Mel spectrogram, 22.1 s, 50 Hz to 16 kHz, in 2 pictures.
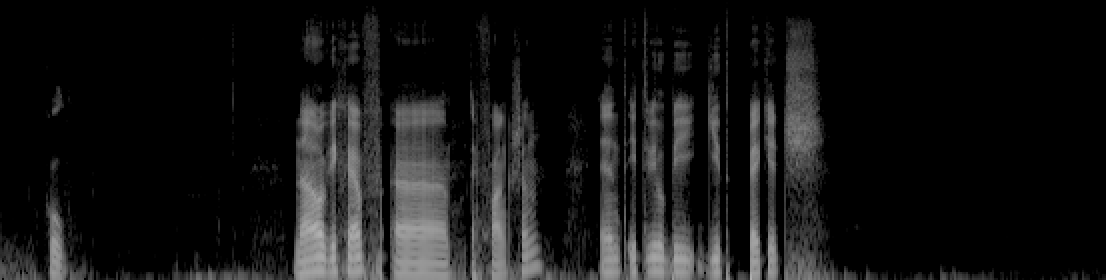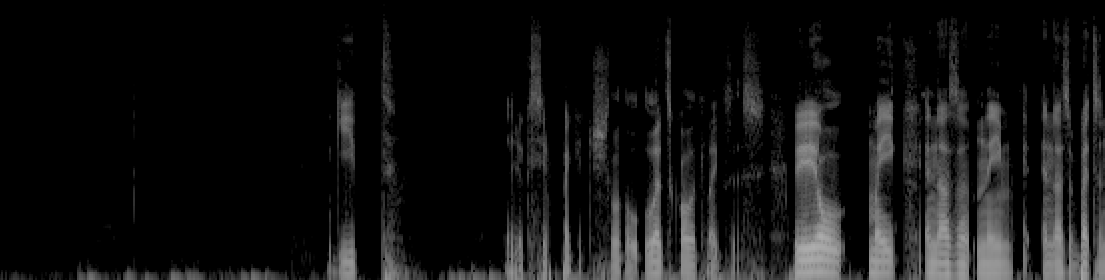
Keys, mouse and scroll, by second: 0.0 scroll up 1, 1.7 click, 2.4 ctrl+e, 4.5 click, 5.4 ctrl+b, 6.0 alt+f, 6.3 alt+f, 6.7 alt+b, 8.4 -, 9.0 BackSpace, 11.9 alt+b, 12.3 alt+f, 12.8 alt+d, 13.5 alt+b, 15.3-16.9 typing, 17.5 ctrl+a, 17.9 ctrl+alt+f, 18.3 ctrl+e, 18.9 Return, 21.2 Return.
